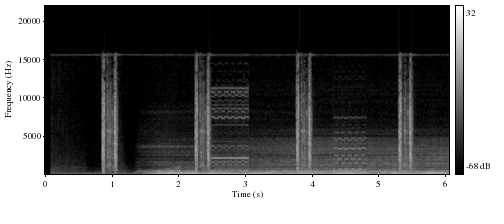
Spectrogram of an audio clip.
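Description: Camera shutter clicking four times, about a second and a half apart, each a quick double click. Under it, a low sustained electronic music intro swells in about a second and a half in.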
